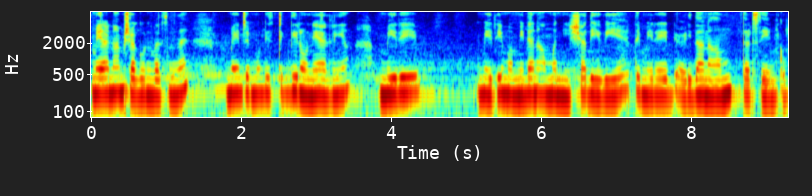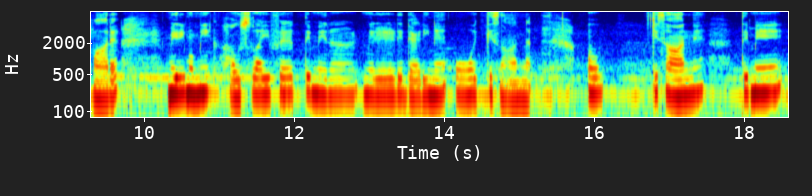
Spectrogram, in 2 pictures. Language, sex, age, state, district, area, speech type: Dogri, female, 18-30, Jammu and Kashmir, Jammu, rural, spontaneous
